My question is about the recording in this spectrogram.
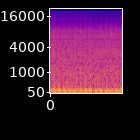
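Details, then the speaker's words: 1998 Yamaha YZF600R Thundercat after transmission repair, rear wheel off the ground: even, steady idle with no knocks, misses or leaks, and all gears working. Carburetion still needs adjusting. "got all the gears that's good i'm gonna have to mess around the carburation a little bit to get it set up right but she sounds good"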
